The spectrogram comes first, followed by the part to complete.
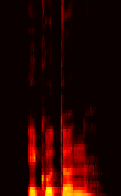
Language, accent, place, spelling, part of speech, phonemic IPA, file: French, France, Lyon, écotone, noun, /e.kɔ.tɔn/, LL-Q150 (fra)-écotone.wav
- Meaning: ecotone (a region of transition)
